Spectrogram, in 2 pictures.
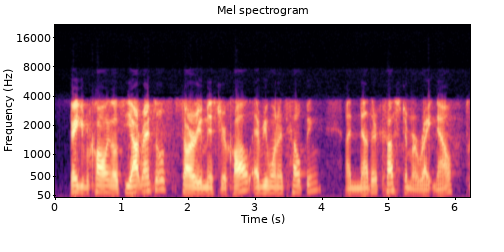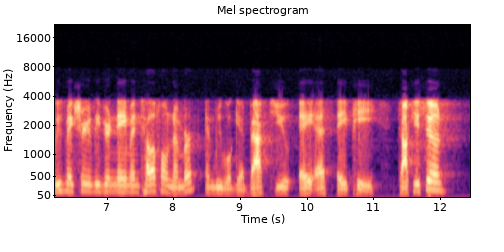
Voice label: ivr greeting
